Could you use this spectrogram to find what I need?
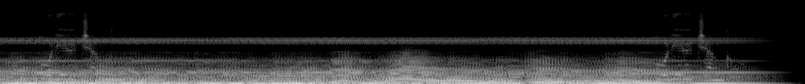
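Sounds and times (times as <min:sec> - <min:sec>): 
scifi ambience: 0:00.0 - 0:07.8.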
